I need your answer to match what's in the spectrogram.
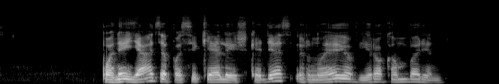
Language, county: Lithuanian, Vilnius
